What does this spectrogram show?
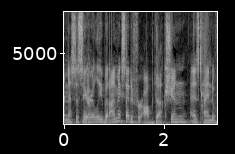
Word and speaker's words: Obduction: And it's Obduction, spelled like abduction, but with an O.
